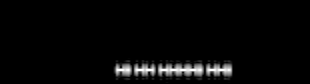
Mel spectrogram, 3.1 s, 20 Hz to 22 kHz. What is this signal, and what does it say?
Morse code, heard as a keyed tone, about 47 wpm, 700 Hz. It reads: NM9G
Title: USA Call Signs - 4 Characters - 6x Character Spacing - 50wpm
